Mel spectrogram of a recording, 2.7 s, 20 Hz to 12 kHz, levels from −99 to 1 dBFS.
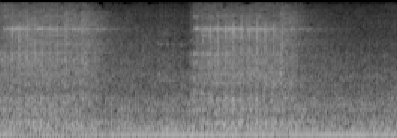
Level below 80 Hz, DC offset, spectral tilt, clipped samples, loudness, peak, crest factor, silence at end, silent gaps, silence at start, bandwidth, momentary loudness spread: -50 dBFS; under 0.1%; -3 dB/octave; under 0.1%; -34 LUFS; -16 dBFS; 20 dB; 0 s; none; 0 s; 11.5 kHz; 8 LU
